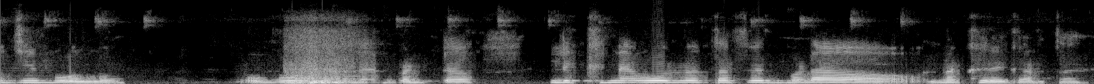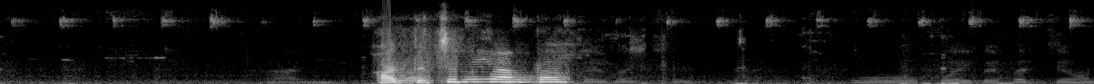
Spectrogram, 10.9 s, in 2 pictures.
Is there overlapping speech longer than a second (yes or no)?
no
